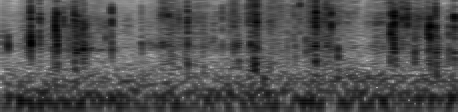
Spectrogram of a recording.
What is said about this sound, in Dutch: Haal ik nu het batterijtje uit zijn verpakking.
